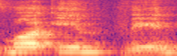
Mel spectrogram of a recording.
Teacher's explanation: The pronunciation is me in min, the second tone.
